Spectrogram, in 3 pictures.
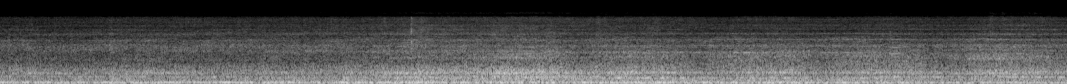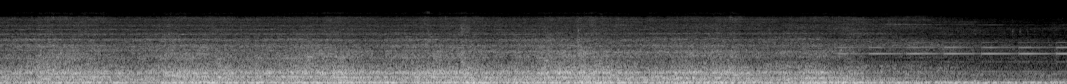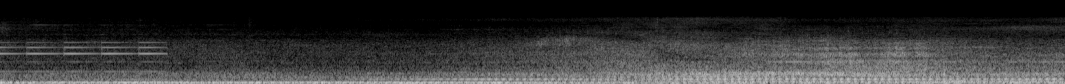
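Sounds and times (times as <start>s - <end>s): freight train rumbling past: 0.0s - 31.9s
steady high tone: 18.1s - 31.9s
road vehicle engines: 23.0s - 31.9s.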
